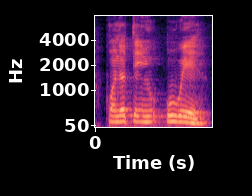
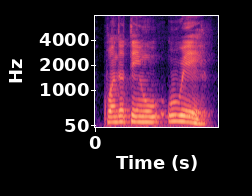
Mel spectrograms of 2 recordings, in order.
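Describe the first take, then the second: No difference in how they are said.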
